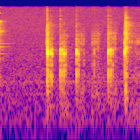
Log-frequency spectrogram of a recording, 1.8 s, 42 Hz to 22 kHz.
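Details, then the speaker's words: Tokina AT-X 16-28mm F2.8 Pro FX wide-angle lens: quiet room, then six quick high buzzy zips as the lens hunts focus. The autofocus motor is loud, so manual focus is suggested; a squeaking sound was also noticed later. "it's pretty loud so you probably want to do it on manual and you can just do it by flicking it here"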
